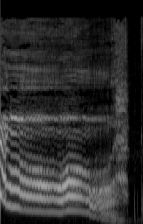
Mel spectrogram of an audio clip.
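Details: Pet Alaskan Malamute named Sherpa, fiddling with a phone and talking back indoors: one long, steady, rich howl with a slight rise near the middle, trailing off into a lower rough grumble.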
